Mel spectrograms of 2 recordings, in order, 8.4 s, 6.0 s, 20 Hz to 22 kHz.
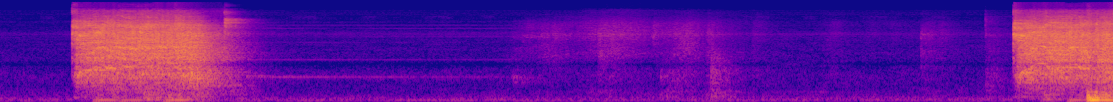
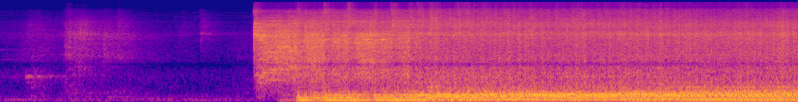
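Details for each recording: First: Wrecked Ducati Panigale V2 Bayliss rebuild, first start attempts with a little fuel in the cleaned tank: two harsh bursts of starter whirr without catching; owner suspects the battery is a bit dead. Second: Wrecked Ducati Panigale V2 Bayliss rebuild, first start after 3–4 months, in neutral, little fuel, battery somewhat weak: catches and settles at once into a strong, even, lumpy twin idle, no misses or knocks; smoke from rear header likely cleaning products.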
